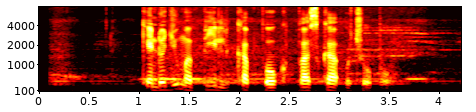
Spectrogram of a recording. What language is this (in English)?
Luo (Kenya and Tanzania)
